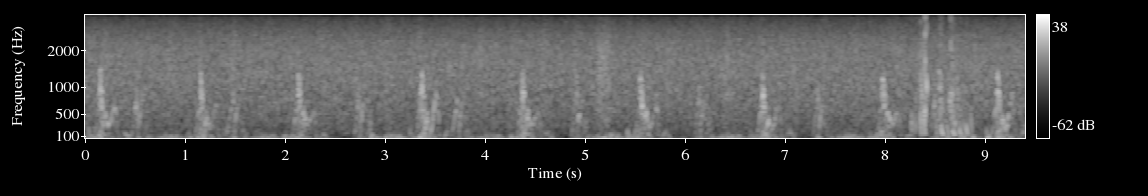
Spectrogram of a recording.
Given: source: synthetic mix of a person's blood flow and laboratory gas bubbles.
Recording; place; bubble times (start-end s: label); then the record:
Doppler ultrasound of blood flow; precordium
8.23-8.90 s: bubbles
From the record:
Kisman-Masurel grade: 213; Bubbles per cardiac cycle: several, 3 to 8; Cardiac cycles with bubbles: 1 to 10%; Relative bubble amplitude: loud (0.450 to 0.775); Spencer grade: 1 (occasional bubble signal discernible with the cardiac motion signal, with majority of cardiac periods free of bubbles); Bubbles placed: only in the low amplitude regions of the cardiac cycle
